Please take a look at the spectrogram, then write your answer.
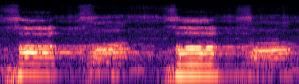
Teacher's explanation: حلق کا سب سے اوپر والا حصہ. جو زبان کی جڑ کے ساتھ نیچے ہے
